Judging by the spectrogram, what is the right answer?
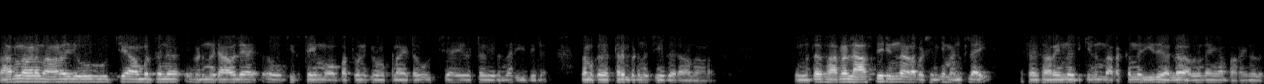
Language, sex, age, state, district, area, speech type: Malayalam, male, 18-30, Kerala, Pathanamthitta, rural, conversation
